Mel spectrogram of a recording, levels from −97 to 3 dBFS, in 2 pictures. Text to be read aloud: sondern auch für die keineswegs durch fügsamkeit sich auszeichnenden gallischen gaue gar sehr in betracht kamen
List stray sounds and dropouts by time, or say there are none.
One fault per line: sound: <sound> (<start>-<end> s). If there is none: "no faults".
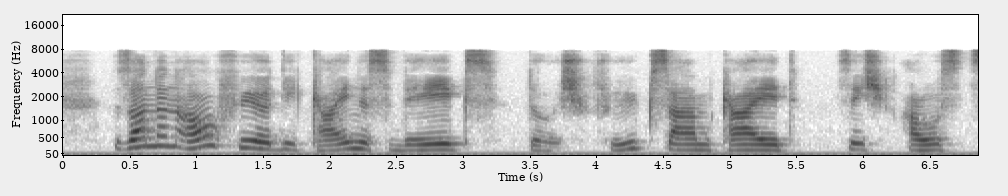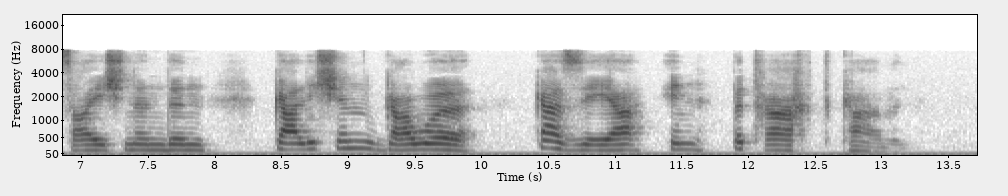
no faults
